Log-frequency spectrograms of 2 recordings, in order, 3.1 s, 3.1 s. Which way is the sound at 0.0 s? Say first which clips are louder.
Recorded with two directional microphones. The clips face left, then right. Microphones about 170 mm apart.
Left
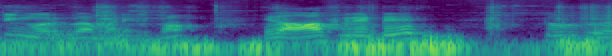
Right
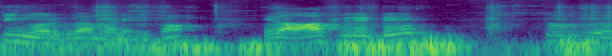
Right 7 dB; 45° right (ahead or behind).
